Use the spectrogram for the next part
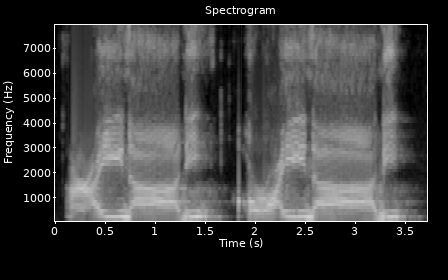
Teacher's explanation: نون کے اوپر کھڑا زبر ہے، ایک الف کی مقدار اس کو لمبا کریں گے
